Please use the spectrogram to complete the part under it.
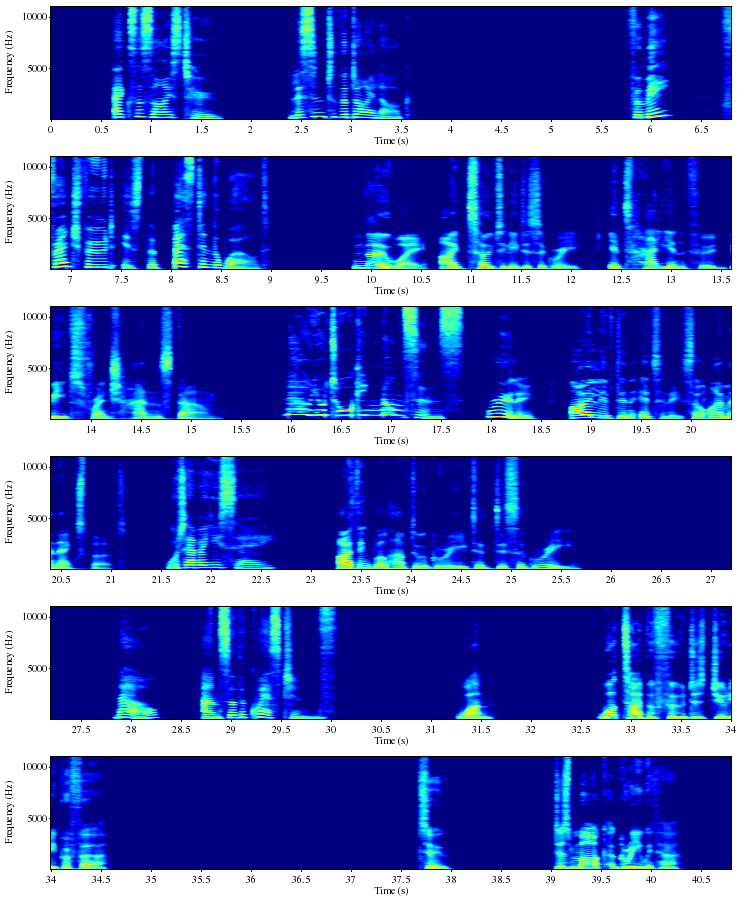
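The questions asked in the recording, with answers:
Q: Does Mark agree with her?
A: No, he disagrees (he prefers Italian food)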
